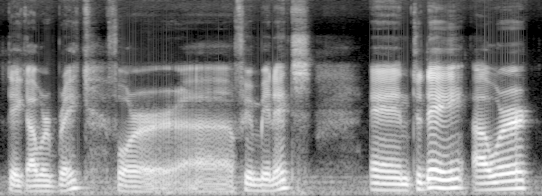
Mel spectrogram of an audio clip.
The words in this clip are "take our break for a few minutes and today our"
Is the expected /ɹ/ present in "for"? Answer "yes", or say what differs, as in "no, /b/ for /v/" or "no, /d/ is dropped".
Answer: yes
